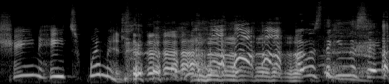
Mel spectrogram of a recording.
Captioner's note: laughter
